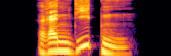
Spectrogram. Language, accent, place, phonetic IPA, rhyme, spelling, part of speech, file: German, Germany, Berlin, [ʁɛnˈdiːtn̩], -iːtn̩, Renditen, noun, De-Renditen.ogg
- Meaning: plural of Rendite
